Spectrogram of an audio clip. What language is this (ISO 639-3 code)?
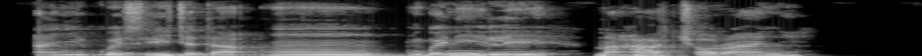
ibo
